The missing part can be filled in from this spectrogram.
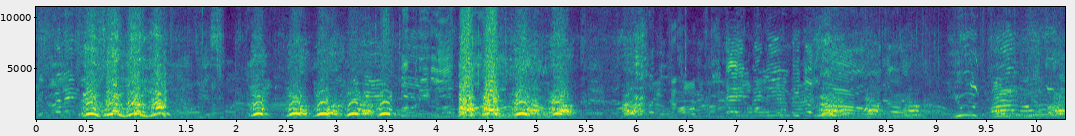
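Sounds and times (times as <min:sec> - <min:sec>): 
murmur of people chattering on church steps in warm weather: 0:00.0 - 0:10.2
several dogs barking and yipping on church steps: 0:00.4 - 0:01.5, 0:02.1 - 0:06.2, 0:07.8 - 0:10.2.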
